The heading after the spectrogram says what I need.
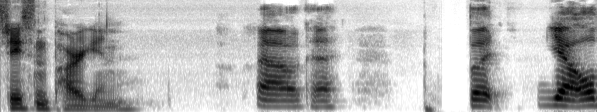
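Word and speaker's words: Jason Pargin: in a massacre, and Quit saying his name wrong. It's Jason Pargan.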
